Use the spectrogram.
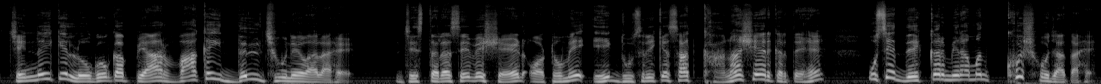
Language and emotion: Hindi, happy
